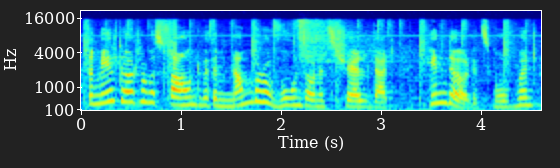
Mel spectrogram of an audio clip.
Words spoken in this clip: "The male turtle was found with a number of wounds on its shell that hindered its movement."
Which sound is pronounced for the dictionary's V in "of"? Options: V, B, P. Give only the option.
V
